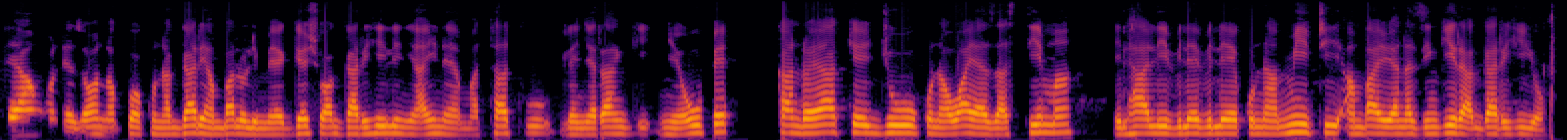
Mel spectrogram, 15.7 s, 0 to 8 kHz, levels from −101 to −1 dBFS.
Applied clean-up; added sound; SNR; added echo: none; none; none; none.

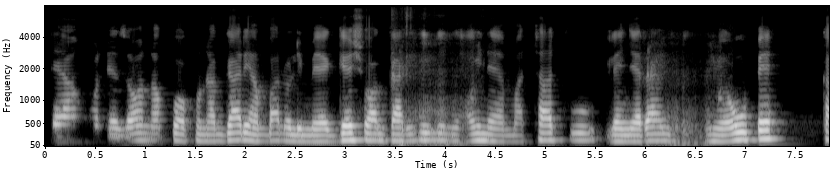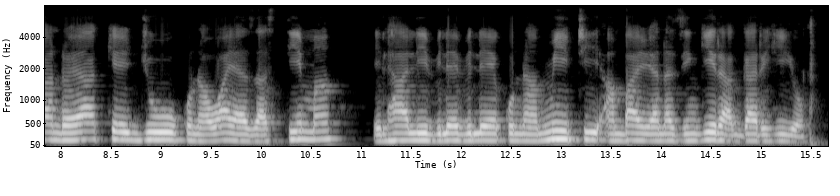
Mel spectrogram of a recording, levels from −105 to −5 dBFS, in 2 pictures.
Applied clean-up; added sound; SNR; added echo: neural mask model DeepFilterNet 3.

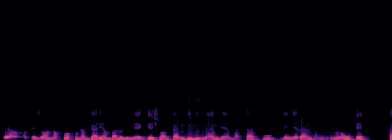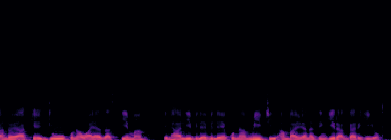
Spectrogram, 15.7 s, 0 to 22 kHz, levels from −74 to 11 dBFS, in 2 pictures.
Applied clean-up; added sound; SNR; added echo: neural separator model SepFormer DNS4.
